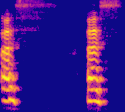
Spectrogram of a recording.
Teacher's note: बारीक आवाज आनी है, सीटी या सफीर कहते हैं इसको, ठीक है। सफीरिया भी इसको कहा जाता है, यानी सीटी वाला, ये इसकी स्पेशल क्वालिटी होती है, ठीक है।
